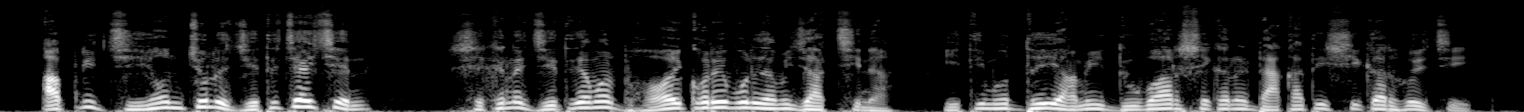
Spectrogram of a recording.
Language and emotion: Bengali, fearful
